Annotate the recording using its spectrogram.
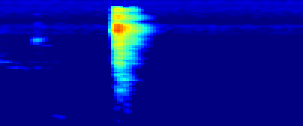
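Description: Near silence, broken by a single short tick just under a second in.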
